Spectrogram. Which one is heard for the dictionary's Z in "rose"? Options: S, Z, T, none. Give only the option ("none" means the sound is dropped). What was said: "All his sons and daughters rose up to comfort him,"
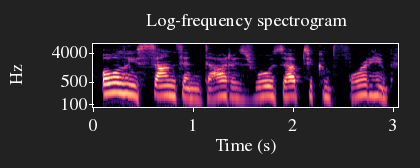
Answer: Z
